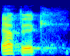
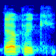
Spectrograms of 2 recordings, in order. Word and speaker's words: EPIC: social well-being so the Epic and epic is how we pronounce the acronym EP bhc embedded prevention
